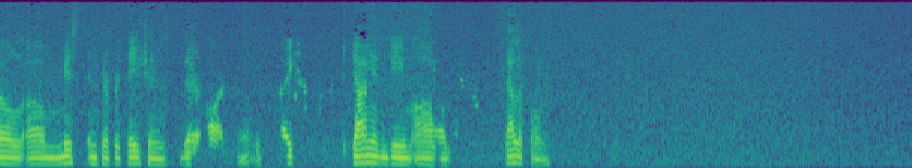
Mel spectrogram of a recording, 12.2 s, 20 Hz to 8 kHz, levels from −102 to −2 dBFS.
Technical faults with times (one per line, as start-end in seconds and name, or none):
0.00-12.17 low-delay AAC compression
0.83-0.87 AAC frame loss with concealment
2.56-3.16 speech suppressed in double talk
3.65-3.86 speech suppressed in double talk
3.91-4.12 other side's voice leaking through
4.53-4.70 speech suppressed in double talk
4.85-4.90 AAC frame loss with concealment
5.78-6.06 speech suppressed in double talk
7.10-7.14 AAC frame loss with concealment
